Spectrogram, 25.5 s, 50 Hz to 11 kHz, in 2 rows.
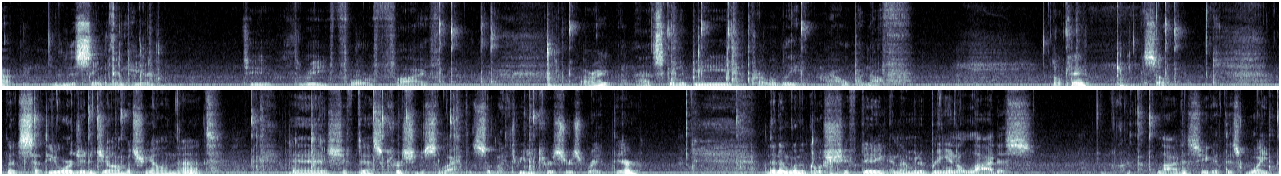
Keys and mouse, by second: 1.4 ctrl+r, 5.3 a, 5.7-7.5 middle drag, 11.2 Tab, 14.1-14.7 middle drag, 15.8 shift+s, 18.4-18.8 middle drag, 21.0 shift+a, 24.7-25.5 middle drag.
